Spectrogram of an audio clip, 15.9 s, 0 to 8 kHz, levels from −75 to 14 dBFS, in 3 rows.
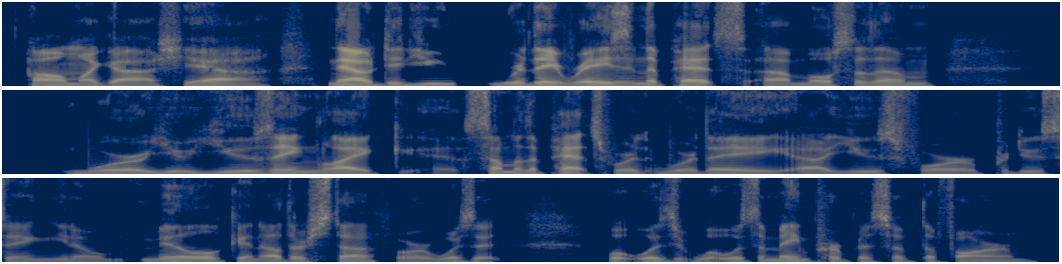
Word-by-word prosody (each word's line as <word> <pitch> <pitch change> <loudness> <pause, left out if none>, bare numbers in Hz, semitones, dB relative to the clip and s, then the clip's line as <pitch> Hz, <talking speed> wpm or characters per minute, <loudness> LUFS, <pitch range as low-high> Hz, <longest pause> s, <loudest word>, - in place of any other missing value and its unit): Oh 110 0 +5
my 95 -2 +1
gosh, 90 -2 0
yeah. 100 -4 0 0.3
Now, 120 0 +12
did 115 +1 -3
you 130 -1 -3 0.2
were 120 +1 -1
they 115 -2 +9
raising 120 +4 +4
the 120 - +3
pets, 125 -3 +4
uh 100 -1 -1
most 110 +4 -2
of 115 - -3
them 105 -1 -3 1.0
were 110 -1 -2
you 105 0 -6
using 110 +2 -1
like, 95 -2 +3 0.3
eh, - - -16
some 115 -1 +1
of 110 - -4
the 110 - -2
pets 110 +1 +2
were 105 -2 -6
were 100 -1 -8
they, 95 0 -2
uh, 90 -1 -3
used 100 +1 -5
for 90 -3 -8
producing, 95 -1 -5
you 95 - -12
know, 85 -2 -13
milk 110 +2 -3
and 90 0 -5
other 95 +2 -3
stuff, 115 +3 0
or 85 0 -8
was 90 +1 -5
it 90 - -8 0.5
what - - -6
was 100 -2 -4
what 105 +2 -9
was 100 -2 -4
the - - -3
main 95 0 -2
purpose 95 0 -4
of 95 -2 -11
the - - -8
farm? 90 -1 -8
100 Hz, 195 wpm, -27 LUFS, 95-110 Hz, 1.0 s, Now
